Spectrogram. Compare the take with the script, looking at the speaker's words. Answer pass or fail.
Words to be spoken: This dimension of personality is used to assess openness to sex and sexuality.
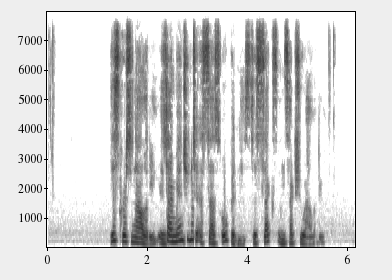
fail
